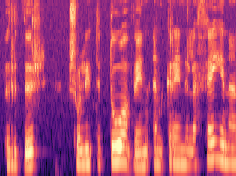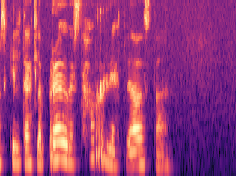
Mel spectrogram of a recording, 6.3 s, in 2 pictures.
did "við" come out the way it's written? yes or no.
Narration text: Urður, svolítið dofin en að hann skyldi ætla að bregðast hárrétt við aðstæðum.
yes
